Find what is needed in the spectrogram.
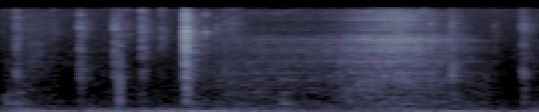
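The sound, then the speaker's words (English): Typing on a computer keyboard, with rapid, irregular key clicks that stay faint and continuous. “I did just write that down. You could hear the typing on my computer.”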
